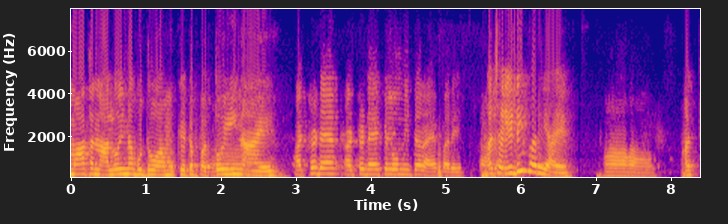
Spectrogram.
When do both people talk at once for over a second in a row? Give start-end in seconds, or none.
none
